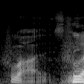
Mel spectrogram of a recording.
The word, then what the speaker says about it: 不和: 父に勧められて人間病院を聞き始めたのですが、人間病院のおかげで、家庭不和って読むんですかね、これ。こう、不に。平和の和ですね。 – 不和ですね。 – 不和でいいんですね。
